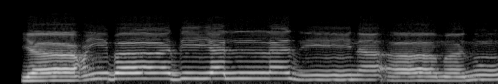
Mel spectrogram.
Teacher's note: Alif kecil mestilah dibaca dengan kadar dua harakat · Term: mad asli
